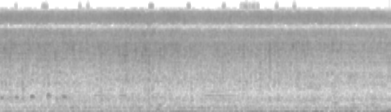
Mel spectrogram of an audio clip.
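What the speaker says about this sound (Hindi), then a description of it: "अब इसी ऑयल को मैंने दोबारा हल्के से गर्म करके उसमें इस प्याज को डालना है" Onions frying in reheated cooking oil for a gola kabab dish, a steady close hiss and sizzle that holds evenly throughout with no voices.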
